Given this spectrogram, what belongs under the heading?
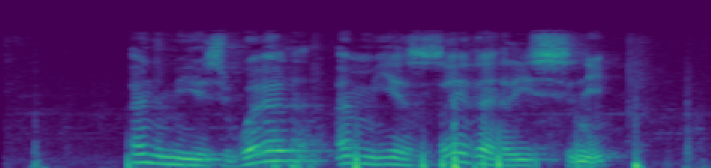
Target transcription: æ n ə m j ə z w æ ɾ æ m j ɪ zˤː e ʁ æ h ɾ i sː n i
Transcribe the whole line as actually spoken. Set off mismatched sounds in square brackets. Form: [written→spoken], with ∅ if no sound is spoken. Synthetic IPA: æ n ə m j ə z w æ ɾ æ m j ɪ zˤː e [ʁ→ð] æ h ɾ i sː n i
